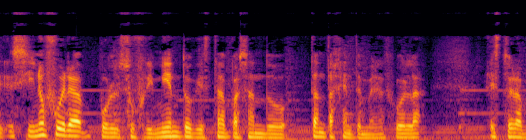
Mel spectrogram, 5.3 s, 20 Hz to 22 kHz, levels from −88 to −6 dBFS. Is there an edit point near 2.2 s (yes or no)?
yes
